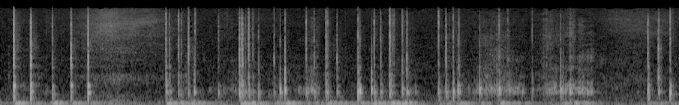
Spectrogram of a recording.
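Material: Cardboard.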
